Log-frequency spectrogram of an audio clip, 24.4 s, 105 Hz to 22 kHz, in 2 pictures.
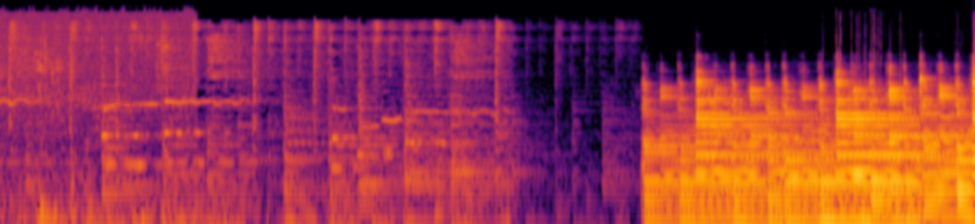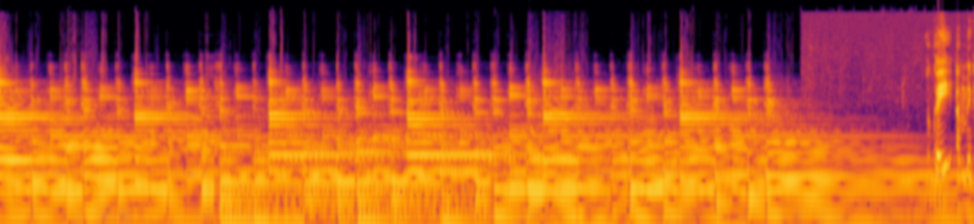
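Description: Electric guitar playing, a demo of an American Vintage 2 Stratocaster: a lighter picked passage gives way around eight seconds to loud, sustained chords with a thick, slightly driven tone that rings steadily to the end.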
